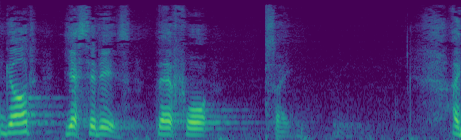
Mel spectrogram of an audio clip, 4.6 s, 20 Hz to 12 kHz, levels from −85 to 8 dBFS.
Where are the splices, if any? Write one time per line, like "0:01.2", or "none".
0:02.6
